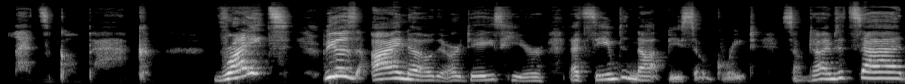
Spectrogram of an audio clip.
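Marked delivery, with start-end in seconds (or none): 0.1-1.5 conspiratorial, mischievous, very quiet whisper. Narrator describing everyone after their turn at stories, whispering together. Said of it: "whisper at the same time".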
